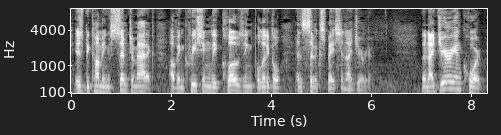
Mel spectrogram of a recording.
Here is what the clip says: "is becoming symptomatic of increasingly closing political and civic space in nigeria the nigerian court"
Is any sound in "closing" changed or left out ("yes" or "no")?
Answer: no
